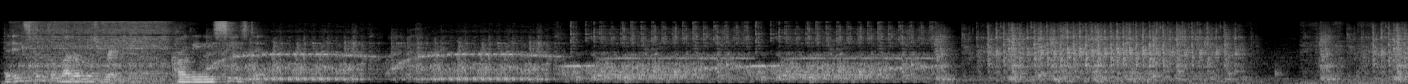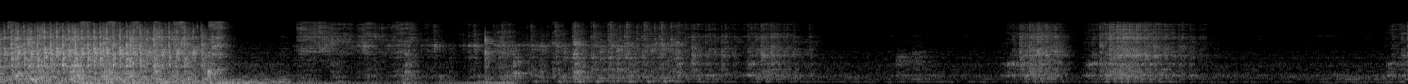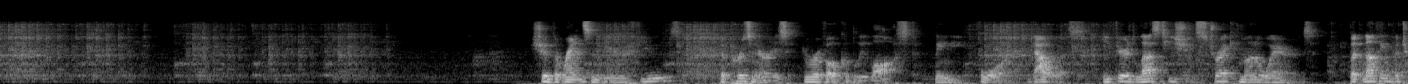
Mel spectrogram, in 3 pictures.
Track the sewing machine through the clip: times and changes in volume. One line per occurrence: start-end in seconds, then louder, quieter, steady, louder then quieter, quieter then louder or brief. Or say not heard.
0.0-42.2 quieter.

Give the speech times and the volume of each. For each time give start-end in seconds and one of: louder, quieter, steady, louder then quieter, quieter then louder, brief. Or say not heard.
0.0-2.6 brief
33.5-42.2 steady.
